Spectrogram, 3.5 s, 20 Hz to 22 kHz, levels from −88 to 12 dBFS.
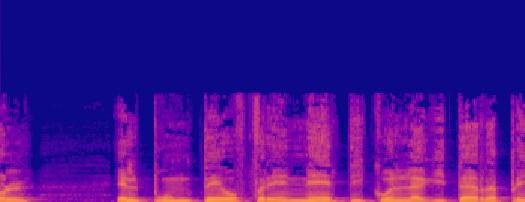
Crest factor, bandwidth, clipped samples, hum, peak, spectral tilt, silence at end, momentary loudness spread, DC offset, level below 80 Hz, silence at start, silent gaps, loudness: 16 dB; 12 kHz; under 0.1%; none; -2 dBFS; -6.5 dB/octave; 0 s; 5 LU; under 0.1%; -52 dBFS; 0 s; none; -17 LUFS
